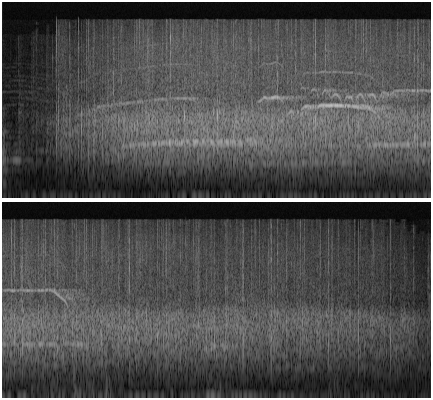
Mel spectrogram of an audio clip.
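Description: Live theatre audience applauding, rising over the first two seconds and slowly dying away, with a few voices calling out over it.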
